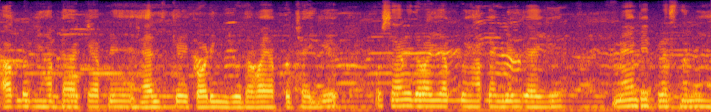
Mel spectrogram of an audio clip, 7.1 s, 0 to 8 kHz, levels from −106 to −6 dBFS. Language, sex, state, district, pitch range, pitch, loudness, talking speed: Hindi, male, Bihar, Katihar, 145-155 Hz, 150 Hz, -18 LUFS, 210 wpm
